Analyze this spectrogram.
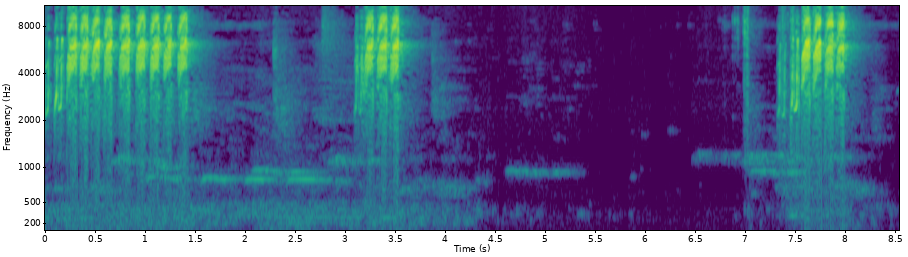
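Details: Scarlet minivet in lively ngebren rapat song, a dense run of about ten rapid, piercing high pulses, then two shorter shrill bursts after long silences, soft thin whistles in the gaps.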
